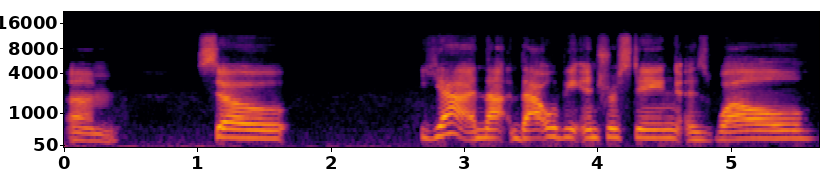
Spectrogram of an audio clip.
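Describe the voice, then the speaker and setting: A woman's voice: mid-range voice, slow, pushed and bright, no echo. A woman co-hosting a podcast in casual chat, speaking informally and with enthusiasm. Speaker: podcast co-host.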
